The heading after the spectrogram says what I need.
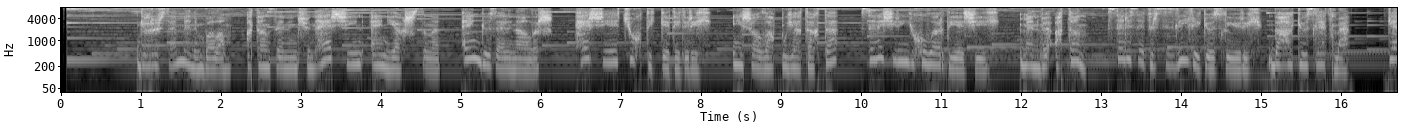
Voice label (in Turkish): Azerice Kadin, Azerice seslendirme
